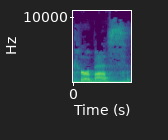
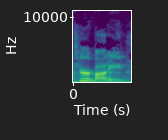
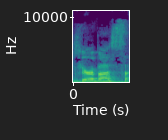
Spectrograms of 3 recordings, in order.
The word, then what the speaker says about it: Kiribati: just got to Tarawa kiribus it's pronounced kiribus not Kiribati you'll hear it pronounced both ways but it's supposed to be curabus um basically the ti makes the S sound so if you see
